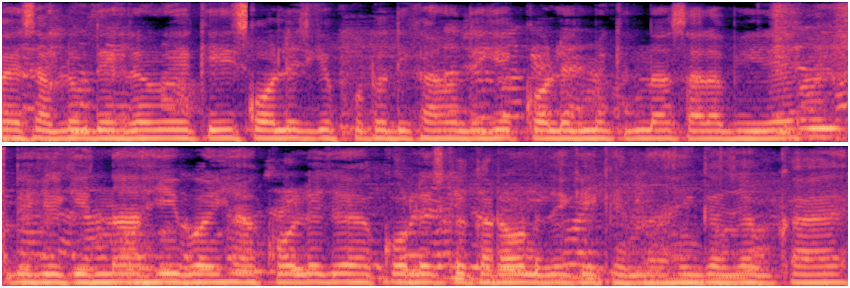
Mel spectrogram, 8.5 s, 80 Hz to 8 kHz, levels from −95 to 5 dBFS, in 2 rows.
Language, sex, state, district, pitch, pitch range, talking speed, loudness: Hindi, male, Uttar Pradesh, Hamirpur, 165 Hz, 165-170 Hz, 240 wpm, -13 LUFS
